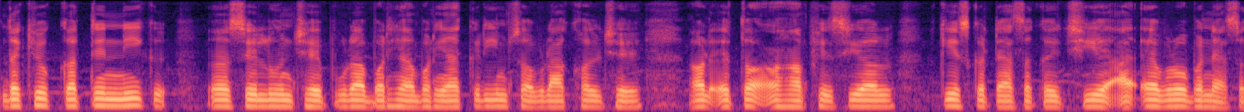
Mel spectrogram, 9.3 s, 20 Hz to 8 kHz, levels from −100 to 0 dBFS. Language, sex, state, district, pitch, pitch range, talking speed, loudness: Maithili, male, Bihar, Supaul, 125 Hz, 115-125 Hz, 160 wpm, -18 LUFS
